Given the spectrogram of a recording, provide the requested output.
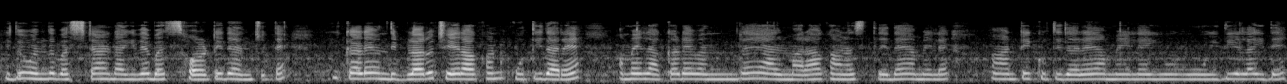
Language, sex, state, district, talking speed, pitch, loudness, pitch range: Kannada, male, Karnataka, Mysore, 115 wpm, 245 Hz, -17 LUFS, 235-250 Hz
